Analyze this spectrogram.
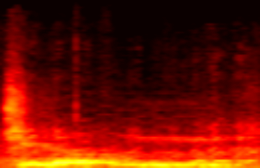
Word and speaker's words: Chanel: Đây nó gọi tên của nó ấy là Louis Vuitton Chanel. Chanel, em phải đọc là Chanel.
